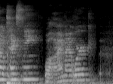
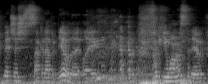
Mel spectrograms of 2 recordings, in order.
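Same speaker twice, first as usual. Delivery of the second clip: friends' blunt brush-off; 4 semitones lower, 6 dB quieter than usual. Retold or imitated. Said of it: "they're basically like".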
